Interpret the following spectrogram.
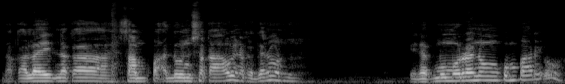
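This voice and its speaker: A man's voice: fairly high pitch, steady tone, moderate pace. Swearing man telling a comic tale. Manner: rough, swears casually, talks to listener directly. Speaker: storyteller. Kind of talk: casual comic storytelling.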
